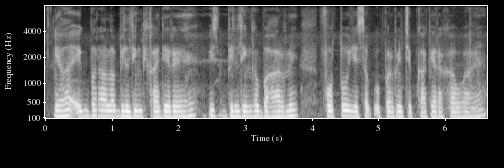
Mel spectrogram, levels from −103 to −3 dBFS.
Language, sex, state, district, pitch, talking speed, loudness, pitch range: Hindi, male, Arunachal Pradesh, Longding, 135 Hz, 210 wpm, -14 LUFS, 130-140 Hz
